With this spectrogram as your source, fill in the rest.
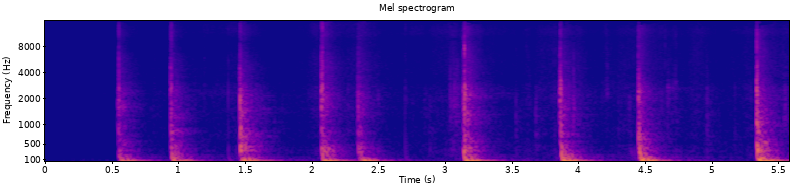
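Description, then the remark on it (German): Heavy, booming stomps land one after another, about nine in all, deep and thudding with a slightly uneven rhythm: a giantess stamping ever more wildly, jumping from one leg to the other, trying to crush a small spider. No voices. “Immer wilder stampfte die Riese.”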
